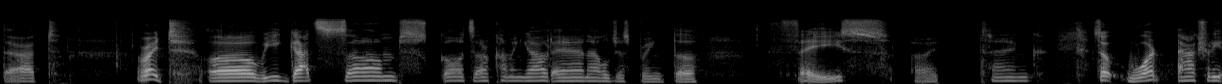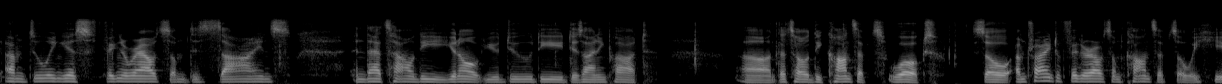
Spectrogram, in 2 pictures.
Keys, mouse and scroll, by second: 0.9 alt+middle click, 1.1 alt+right click, 1.3 w, 1.6 alt+middle click, 1.8 alt+right click, 2.0 alt+click, 2.3 q, 2.6 alt+middle click, 2.9 alt+click, 5.0 alt+right click, 5.3 alt+middle click, 5.6 q, 5.8 right click, 7.5 shift+click, 7.8 alt+click, 8.3 alt+middle click, 8.7 alt+click, 10.4 alt+scroll down 3, 10.7 alt+middle click, 12.5 alt+middle click, 12.6 alt+middle click, 13.0 alt+click, 13.5 right click, 14.4 alt+middle click, 14.6 alt+right click, 14.9 alt+click, 15.3 r, 17.1 alt+middle click, 17.3 alt+right click, 17.6 alt+middle click, 17.9 space, 19.1 space, 19.8 alt+middle click, 21.0 alt+middle click, 21.3 alt+right click, 21.5 alt+middle click, 21.9 right click.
